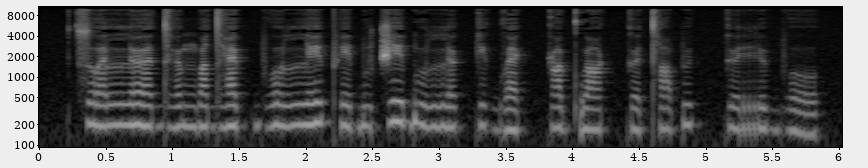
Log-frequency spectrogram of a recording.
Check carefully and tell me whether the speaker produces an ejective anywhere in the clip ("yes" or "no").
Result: yes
